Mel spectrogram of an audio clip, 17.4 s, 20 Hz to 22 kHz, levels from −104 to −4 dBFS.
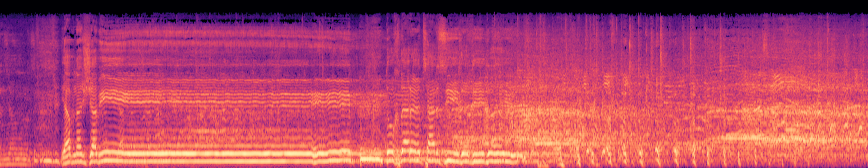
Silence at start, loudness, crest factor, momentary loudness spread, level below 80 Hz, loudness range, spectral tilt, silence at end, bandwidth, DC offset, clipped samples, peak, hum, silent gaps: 0 s; -12 LUFS; 12 dB; 9 LU; -52 dBFS; 6 LU; -5.5 dB/octave; 0 s; 14.5 kHz; under 0.1%; under 0.1%; 0 dBFS; none; none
